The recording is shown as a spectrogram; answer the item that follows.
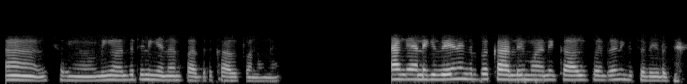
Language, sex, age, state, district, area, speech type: Tamil, female, 30-45, Tamil Nadu, Thanjavur, urban, conversation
